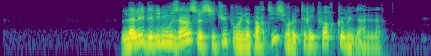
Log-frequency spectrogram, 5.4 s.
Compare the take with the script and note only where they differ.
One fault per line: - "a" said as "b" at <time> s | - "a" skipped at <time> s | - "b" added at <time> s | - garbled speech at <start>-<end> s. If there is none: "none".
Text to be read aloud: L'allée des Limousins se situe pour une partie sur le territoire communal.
none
